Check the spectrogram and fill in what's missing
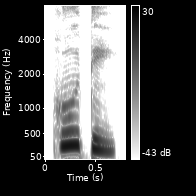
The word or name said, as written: ಹೂತಿ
